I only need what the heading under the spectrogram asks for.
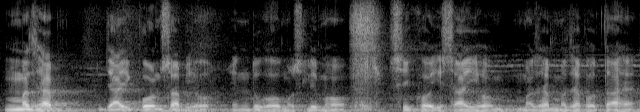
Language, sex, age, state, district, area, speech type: Urdu, male, 30-45, Bihar, Khagaria, rural, spontaneous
